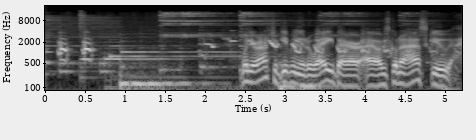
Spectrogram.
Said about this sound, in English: I have three turkeys here. That's the sound of them in the background.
